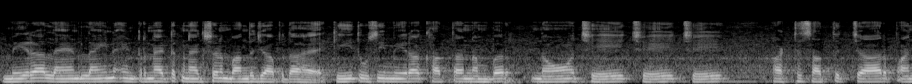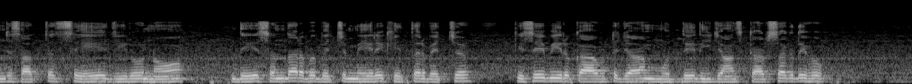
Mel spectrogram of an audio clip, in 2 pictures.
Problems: background sounds at intervals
